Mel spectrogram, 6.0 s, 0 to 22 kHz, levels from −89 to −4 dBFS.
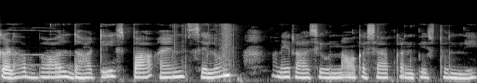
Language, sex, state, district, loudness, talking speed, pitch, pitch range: Telugu, female, Telangana, Mahabubabad, -18 LUFS, 120 wpm, 190 Hz, 185-210 Hz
